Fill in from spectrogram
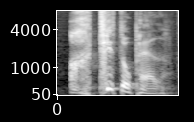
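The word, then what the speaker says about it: Ahithophel: It's ach. I'm going to use that ach sound. Achitophel.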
